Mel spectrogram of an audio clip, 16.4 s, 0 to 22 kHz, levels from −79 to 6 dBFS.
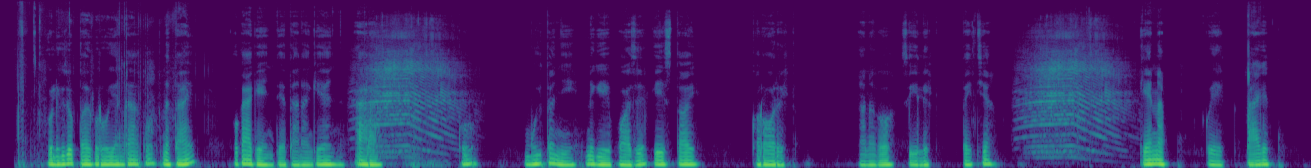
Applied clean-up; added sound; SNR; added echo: none; Domestic sounds, home sounds; 16 dB; none.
